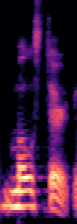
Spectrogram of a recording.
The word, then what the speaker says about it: Mostert: For showing out, I have Raheem, and I always struggle with pronouncing his name. Raheem Mostert? – Mostert, yes.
